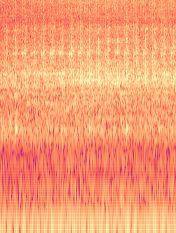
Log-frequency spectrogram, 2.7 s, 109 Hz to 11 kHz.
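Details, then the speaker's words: 1988 Conquest TSi parts car, sat in a barn about 20 years and smoking heavily: sharp, evenly spaced knocking on the idle in time with the crank; owner suspects worn rod bearings, possibly piston rings. "doesn't sound terrible at idle oo oo oh yeah she's knocking good huh so to me that sounds like rod bearings"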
